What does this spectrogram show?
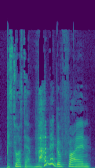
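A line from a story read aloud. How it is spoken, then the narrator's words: Laughing. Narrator (German): lachte Millie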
